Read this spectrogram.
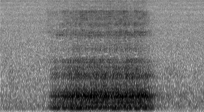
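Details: Sleeping dog snoring like a grown man: one drawn-out, rattling inspiratory snore lasting about a second in a quiet room.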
